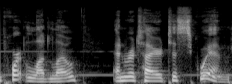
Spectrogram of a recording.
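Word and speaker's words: Sequim: Ludlow and retired to Squim. He spelled Squim without the silent E.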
